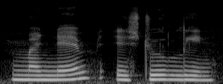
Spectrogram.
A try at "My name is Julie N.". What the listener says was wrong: It's the diphthong in that name. They don't have that in her language.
